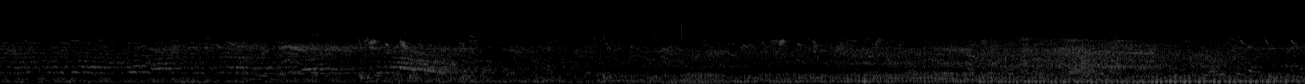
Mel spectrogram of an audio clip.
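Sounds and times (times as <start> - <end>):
small birds chirping: 0.0 - 13.0
distant voices: 6.7 - 13.0.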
